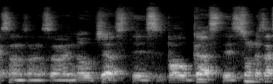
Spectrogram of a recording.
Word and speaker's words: Gustice: My name Bo Gustice, right? That's why it's spelled like justice.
